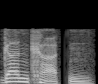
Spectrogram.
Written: guncotton

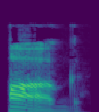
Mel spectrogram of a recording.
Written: hawg

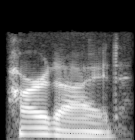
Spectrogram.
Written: hard-eyed

